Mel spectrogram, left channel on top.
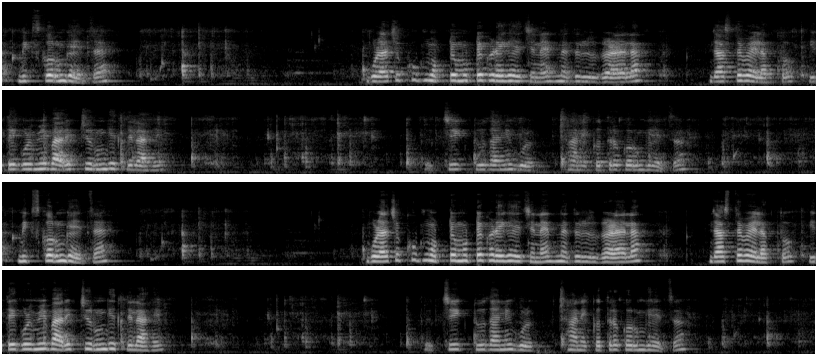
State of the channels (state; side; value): normal; both; correlation 0.26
